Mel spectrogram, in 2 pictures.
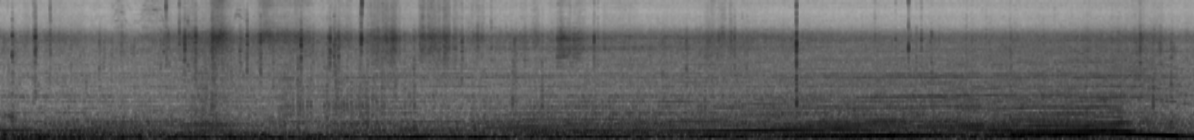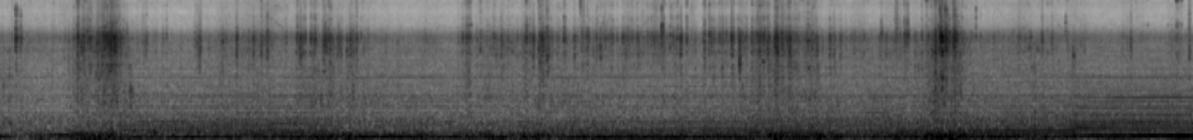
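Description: Daihatsu Terios engine and road noise heard from inside the cabin while driving. The engine note climbs steadily under acceleration, falls sharply about halfway through at a gear change, then runs steady and starts climbing again near the end.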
